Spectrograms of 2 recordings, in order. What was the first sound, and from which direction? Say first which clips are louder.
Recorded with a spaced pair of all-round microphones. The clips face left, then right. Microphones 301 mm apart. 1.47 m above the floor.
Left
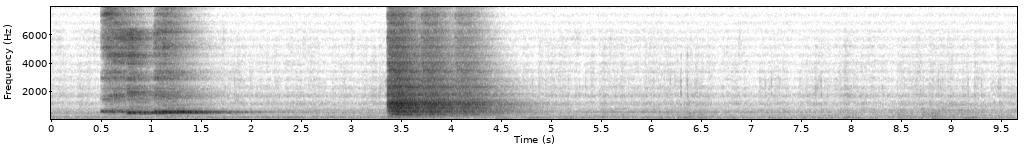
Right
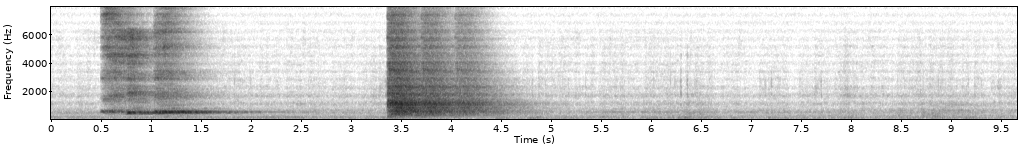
A baby crying: right 1 dB; 45° right (ahead or behind).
